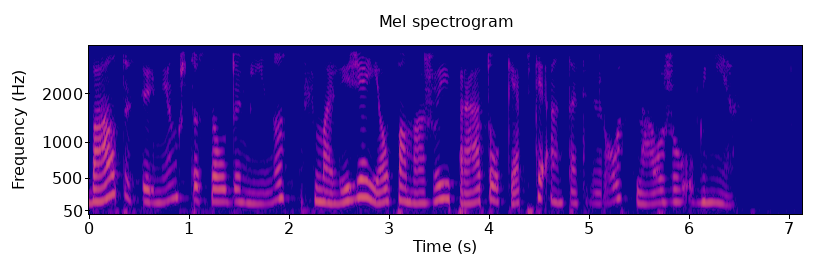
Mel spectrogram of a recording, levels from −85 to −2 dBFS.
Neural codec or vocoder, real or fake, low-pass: codec, 44.1 kHz, 7.8 kbps, Pupu-Codec; fake; 3.6 kHz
